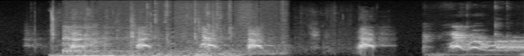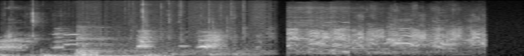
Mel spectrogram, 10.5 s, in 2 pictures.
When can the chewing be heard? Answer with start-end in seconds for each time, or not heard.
0.5-2.4, 5.2-6.9.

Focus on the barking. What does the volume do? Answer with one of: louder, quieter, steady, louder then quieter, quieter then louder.
steady.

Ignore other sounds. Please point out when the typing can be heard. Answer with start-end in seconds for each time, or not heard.
0.6-2.9, 6.0-8.1.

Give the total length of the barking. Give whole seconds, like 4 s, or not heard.
10 s.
